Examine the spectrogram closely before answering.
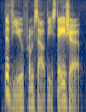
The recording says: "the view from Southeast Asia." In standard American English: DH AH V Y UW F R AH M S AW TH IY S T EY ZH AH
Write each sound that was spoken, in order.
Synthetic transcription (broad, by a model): DH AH V Y UW F R AH M S AW TH IY S T EY ZH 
